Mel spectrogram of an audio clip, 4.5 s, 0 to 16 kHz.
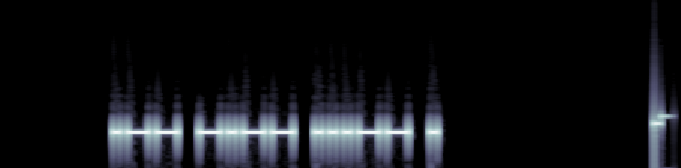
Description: Morse code, heard as a keyed tone, about 25 wpm, 700 Hz. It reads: WY3E
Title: USA Call Signs - 4 Characters - 3x Character Spacing - 25wpm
